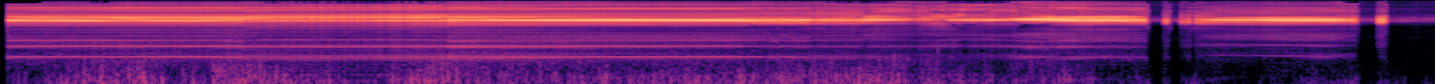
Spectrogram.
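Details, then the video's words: An insect said to call throughout the night gives a steady, shrill, high-pitched ringing buzz that runs without pause for about eleven seconds, then breaks off briefly twice before resuming, with faint low hum beneath. "रातभर आवाज करने वाला कीड़ा"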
